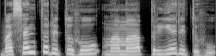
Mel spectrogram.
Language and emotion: Sanskrit, neutral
